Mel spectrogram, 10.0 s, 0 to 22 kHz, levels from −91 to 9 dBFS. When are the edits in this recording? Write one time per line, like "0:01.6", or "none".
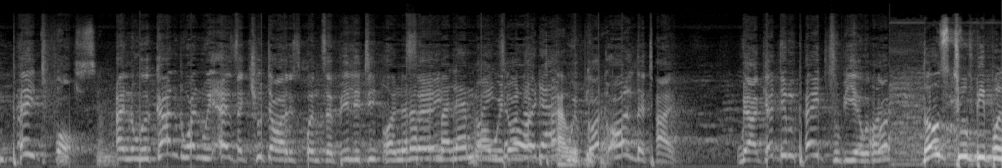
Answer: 0:08.9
